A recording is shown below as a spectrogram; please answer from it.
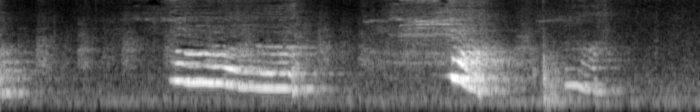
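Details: Young puppies interacting: a drawn-out whine that falls steadily, then a sharp bright yelp that drops quickly, and a short soft whimper at the end, with no other sounds.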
